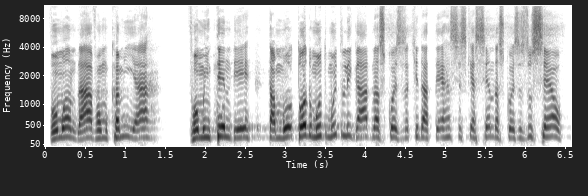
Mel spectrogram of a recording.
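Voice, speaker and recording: A man's voice: high voice, steady tone, quick pace. A Brazilian man preaching a sermon as pastor, rousing and calling out to his congregation, while he has a bad cold. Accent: Brazilian Portuguese.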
